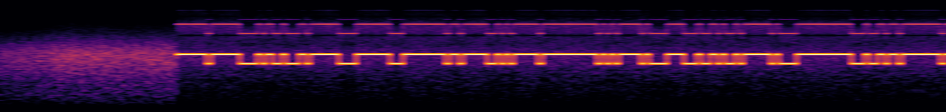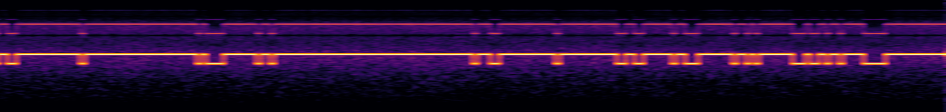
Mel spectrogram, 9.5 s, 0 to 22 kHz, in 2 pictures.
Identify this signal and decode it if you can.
RTTY (45.45 baud, 850 Hz shift), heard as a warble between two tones, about 2550 Hz centre, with radio static. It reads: OM4YE DE 2E7IAJ …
